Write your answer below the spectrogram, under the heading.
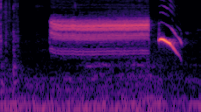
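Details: Common iora (cipoh) song used as a lure to stimulate other birds to sing: a steady, buzzy, harmonic-rich tone held for about a second, then a sharp downward-slurred whistle. Quiet background.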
